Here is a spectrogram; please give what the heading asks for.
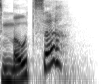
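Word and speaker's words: Moze: I've been saying it wrong this whole time. There are no more questions. Shall we get this started? It's Moza.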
